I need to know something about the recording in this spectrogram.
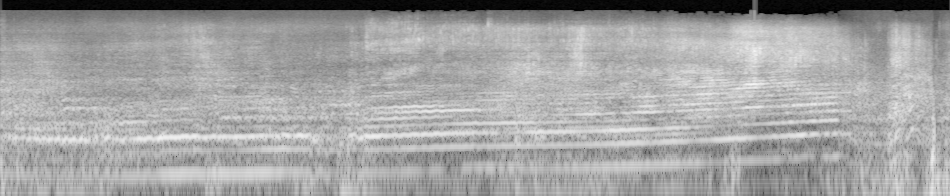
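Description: A racing car engine screams past, rising in pitch through its gear changes.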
